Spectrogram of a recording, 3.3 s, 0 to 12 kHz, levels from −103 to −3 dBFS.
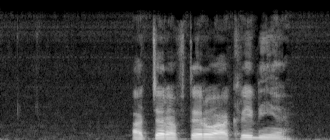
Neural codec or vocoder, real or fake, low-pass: vocoder, 44.1 kHz, 128 mel bands, Pupu-Vocoder; fake; 10.8 kHz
